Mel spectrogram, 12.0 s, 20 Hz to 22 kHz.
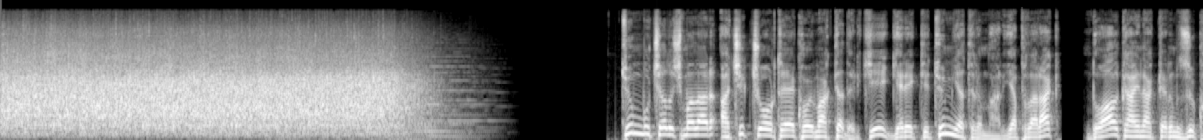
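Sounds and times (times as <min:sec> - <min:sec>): audience applauding: 0:00.0 - 0:04.8.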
